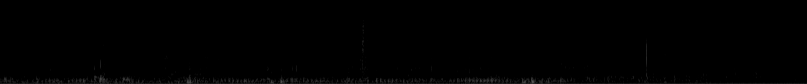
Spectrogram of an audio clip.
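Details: A little British Shorthair kitten, three months old, purrs quietly while playing with his favourite toy indoors: a continuous low, grainy rumble with slight rises in strength and occasional sharp taps.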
